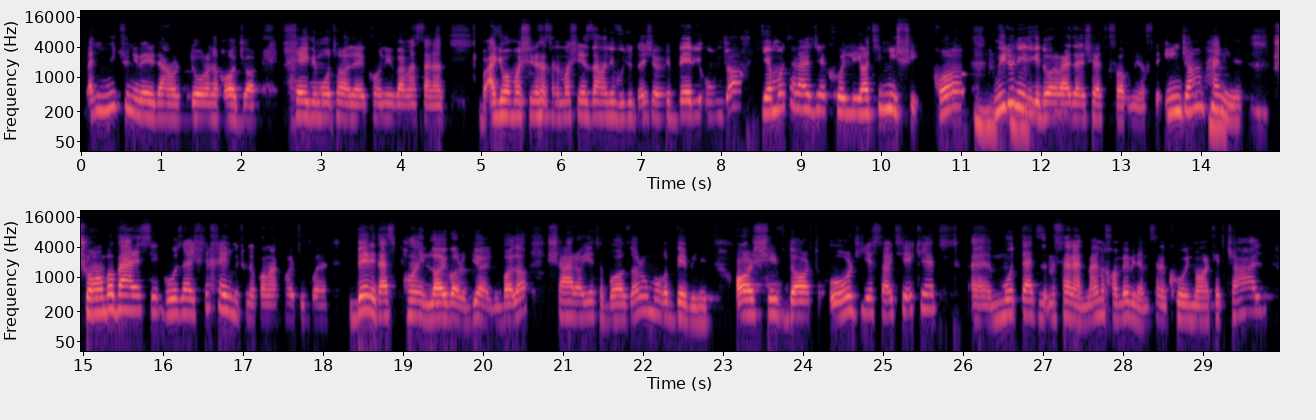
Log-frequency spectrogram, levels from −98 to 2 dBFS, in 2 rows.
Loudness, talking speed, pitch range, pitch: -35 LUFS, 145 wpm, 145-195 Hz, 160 Hz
